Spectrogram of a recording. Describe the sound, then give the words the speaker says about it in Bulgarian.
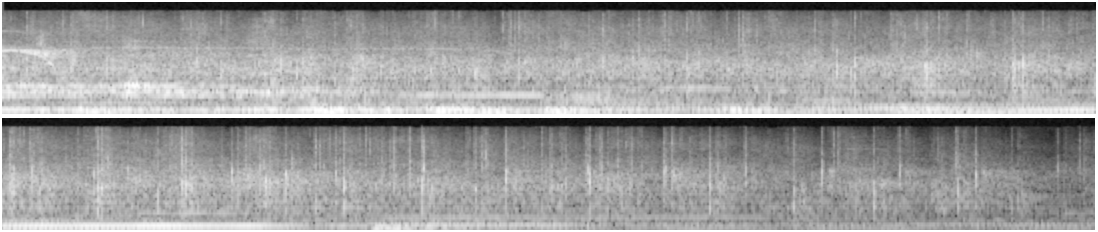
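A crowd claps and cheers steadily at a speaker's call to clap and shout if they believe, the dense applause holding loud throughout over sustained low instrumental tones, then thinning slightly near the end. “О, ако пляска, ако вярваш! Извика, ако вярваш!”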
